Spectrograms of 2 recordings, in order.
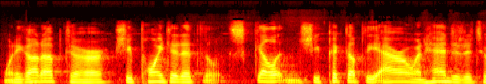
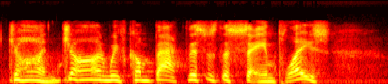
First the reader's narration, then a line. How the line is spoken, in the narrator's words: they heard her screaming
